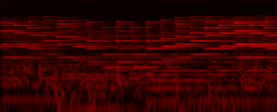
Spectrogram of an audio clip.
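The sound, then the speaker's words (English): A pink rhinestone-studded mobile phone ringing with a bright tonal ringtone that holds a steady, continuous melody, fairly quiet and alone. “Wait, hold on, my cell phone's ringing.”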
